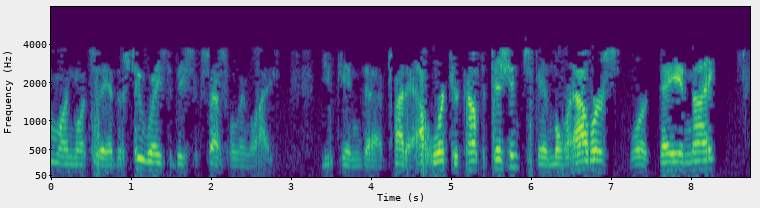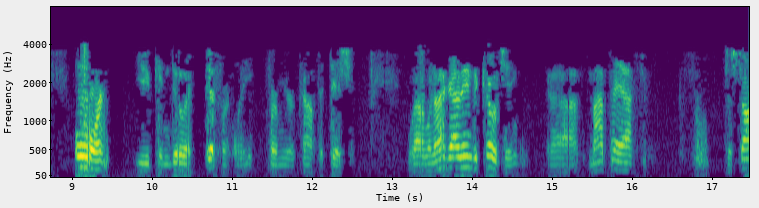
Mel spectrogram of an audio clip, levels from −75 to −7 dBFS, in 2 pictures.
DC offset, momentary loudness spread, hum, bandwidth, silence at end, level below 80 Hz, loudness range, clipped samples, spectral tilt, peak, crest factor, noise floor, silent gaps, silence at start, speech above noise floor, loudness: under 0.1%; 19 LU; none; 4.2 kHz; 0 s; -56 dBFS; 8 LU; under 0.1%; -9.5 dB/octave; -2 dBFS; 20 dB; -45 dBFS; none; 0 s; 24 dB; -20 LUFS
